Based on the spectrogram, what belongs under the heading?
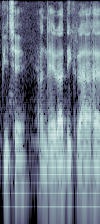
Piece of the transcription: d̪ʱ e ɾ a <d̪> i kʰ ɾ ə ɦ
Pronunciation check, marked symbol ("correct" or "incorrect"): correct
